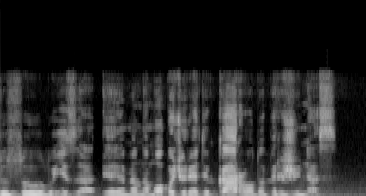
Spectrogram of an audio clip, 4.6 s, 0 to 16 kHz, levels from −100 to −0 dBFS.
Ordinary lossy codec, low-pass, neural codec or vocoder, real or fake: Opus, 64 kbps; 9.9 kHz; none; real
